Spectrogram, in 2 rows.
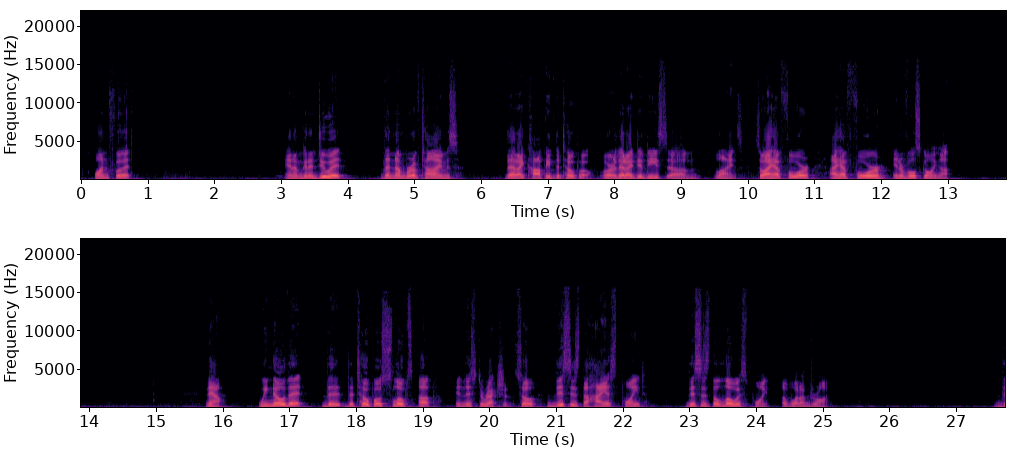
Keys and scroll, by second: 14.7 Escape.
